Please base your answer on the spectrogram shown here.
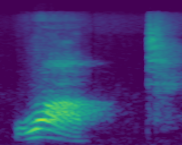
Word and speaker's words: walked: Okay, so the pronunciation is walk. Pronounce the K, but don't open. Walk, and then put t, walked, talked, cooked.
